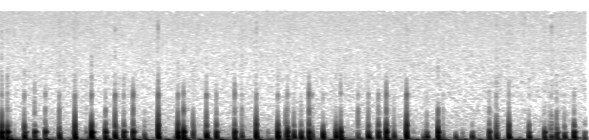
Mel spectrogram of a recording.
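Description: Long stiletto acrylic nails tap and scratch the top of a round, flat, solid cork trivet held horizontally. Dozens of quick, dull, low-pitched taps sound in a busy, uneven rhythm, each one dying out at once with no ring and almost no bright content.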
